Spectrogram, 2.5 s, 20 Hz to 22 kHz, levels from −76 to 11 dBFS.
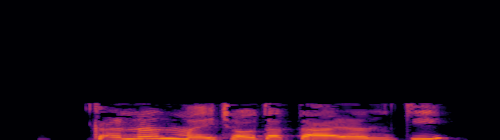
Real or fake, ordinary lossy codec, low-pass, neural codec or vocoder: real; MP3, 24 kbps; 7.2 kHz; none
